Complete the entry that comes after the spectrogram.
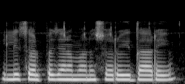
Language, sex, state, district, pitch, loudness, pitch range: Kannada, female, Karnataka, Bidar, 225 Hz, -14 LUFS, 220-230 Hz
